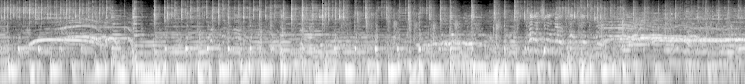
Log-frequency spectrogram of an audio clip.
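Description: Live roots band playing an instrumental break: banjo, acoustic guitar, mandolin and upright bass, with a harmonica lead that slides and bends in pitch.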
